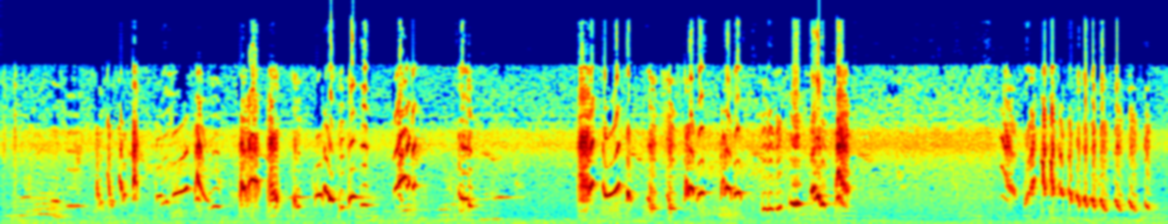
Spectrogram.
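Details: Greater green leafbird in harsh, intense song used to excite contest birds: rapid chattering bursts of squawky and whistled notes, ending in a descending run of quick buzzy notes.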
